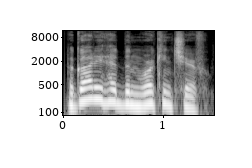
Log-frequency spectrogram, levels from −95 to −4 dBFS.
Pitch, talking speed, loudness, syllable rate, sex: 160 Hz, 195 wpm, -15 LUFS, 6.9 syllables/s, male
